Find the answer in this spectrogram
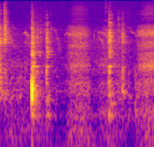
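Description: A metal basin and a feed bowl knocking together in the hands: one sharp clink about half a second in, then a few lighter taps, with faint high chirps in the background.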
